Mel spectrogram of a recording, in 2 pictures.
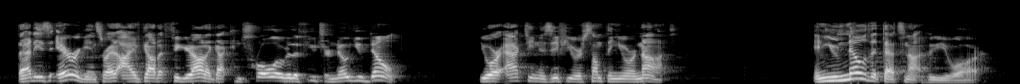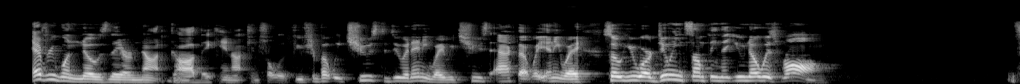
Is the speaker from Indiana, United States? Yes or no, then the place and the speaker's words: yes; Indiana, United States; we're all from Indiana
